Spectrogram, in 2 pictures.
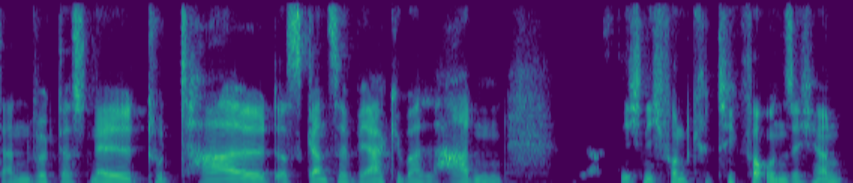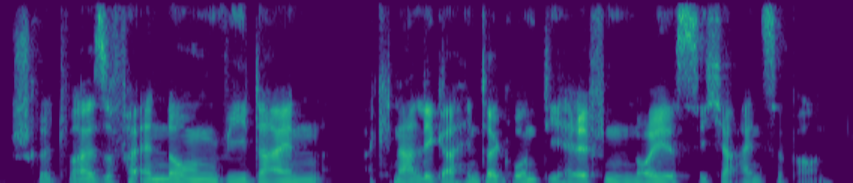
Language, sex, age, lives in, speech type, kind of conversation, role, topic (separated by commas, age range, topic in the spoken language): German, male, 20-24, Germany, read, expert-assistant, expert, Wie finde ich die richtige Balance zwischen eigenen Ideen und aktuellen Trends in der digitalen Kunst?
